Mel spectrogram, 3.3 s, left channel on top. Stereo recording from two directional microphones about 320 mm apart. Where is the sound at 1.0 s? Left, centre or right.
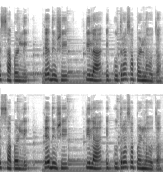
Left.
